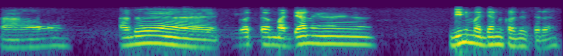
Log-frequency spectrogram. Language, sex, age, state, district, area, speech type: Kannada, male, 30-45, Karnataka, Belgaum, rural, conversation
